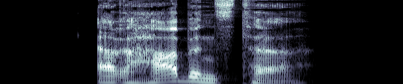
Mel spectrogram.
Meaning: inflection of erhaben: 1. strong/mixed nominative masculine singular superlative degree 2. strong genitive/dative feminine singular superlative degree 3. strong genitive plural superlative degree
- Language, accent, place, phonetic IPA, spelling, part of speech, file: German, Germany, Berlin, [ˌɛɐ̯ˈhaːbn̩stɐ], erhabenster, adjective, De-erhabenster.ogg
